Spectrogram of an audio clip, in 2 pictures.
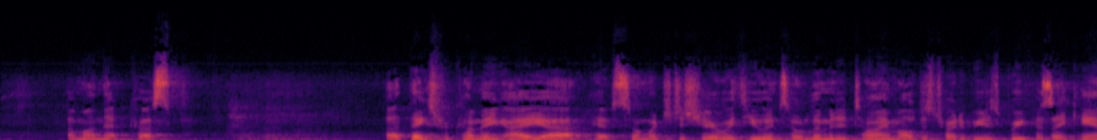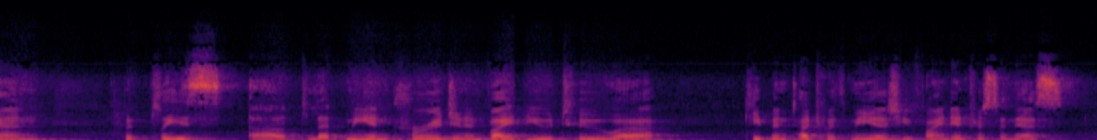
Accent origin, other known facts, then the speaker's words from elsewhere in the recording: Alaska, United States; So since I'm from Alaska and my governor is running around the United States telling them what she believes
